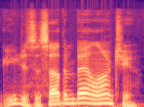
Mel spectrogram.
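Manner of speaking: high-pitched, playful teasing; teasing a Southern belle. Acted. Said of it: "meet some people and you're like".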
